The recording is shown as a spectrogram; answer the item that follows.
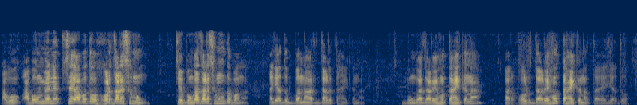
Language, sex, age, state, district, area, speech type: Santali, male, 45-60, Jharkhand, Bokaro, rural, spontaneous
